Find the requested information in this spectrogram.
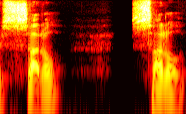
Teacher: there's no B happening here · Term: silent B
